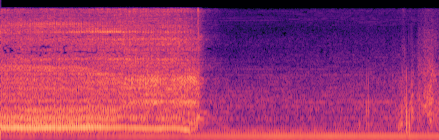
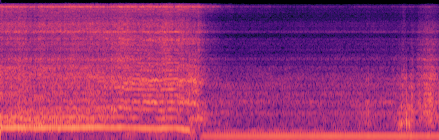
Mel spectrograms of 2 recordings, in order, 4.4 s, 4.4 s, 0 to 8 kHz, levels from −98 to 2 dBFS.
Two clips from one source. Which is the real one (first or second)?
first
